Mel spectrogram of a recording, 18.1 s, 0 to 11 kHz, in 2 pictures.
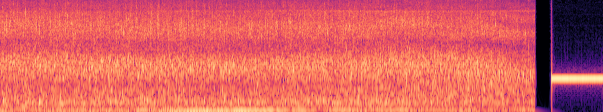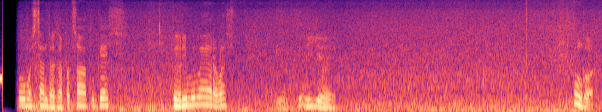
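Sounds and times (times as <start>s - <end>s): flowing stream water: 0.0s - 8.0s.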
